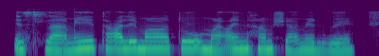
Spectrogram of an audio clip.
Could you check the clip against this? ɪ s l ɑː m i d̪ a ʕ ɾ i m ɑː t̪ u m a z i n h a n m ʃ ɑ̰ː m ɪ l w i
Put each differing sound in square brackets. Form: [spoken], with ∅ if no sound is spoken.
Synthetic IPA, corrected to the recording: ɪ s l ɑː m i [t̪] a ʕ [l] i m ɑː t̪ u m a [ʕ] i n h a [∅] m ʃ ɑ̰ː m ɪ l w i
